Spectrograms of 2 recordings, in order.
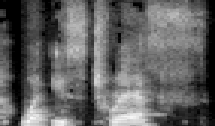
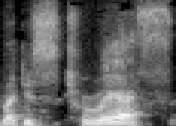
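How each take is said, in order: First: Slow, with WHAT punched; "what" hit hard, then "you stress" said slowly; stress demo. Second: Slow, leaning on "stress" and stretching it; "stress" drawn out and weighted, "what you" light. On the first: Teacher showing students how stress works, slow and deliberate. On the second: Teacher repeating the phrase with stress on the last word, slowly. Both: Shown as a demonstration. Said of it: "Like what I just did".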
